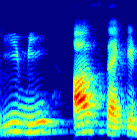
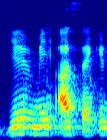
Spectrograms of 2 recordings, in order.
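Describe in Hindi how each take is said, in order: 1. 'give me' जुड़कर 'gimme' बन जाता है। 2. 'give me' को दो पूरे शब्दों की तरह बोला जाता है। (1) "इसको शॉर्ट कर दिया गया है" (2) "गिव मी अ सेकंड आप बोल सकते हैं"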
